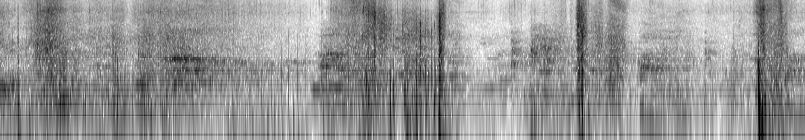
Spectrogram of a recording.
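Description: A chiropractic neck adjustment: quiet rustling of hands and body on the vinyl treatment table, with a few short sharp clicks. The loudest, near the end, fits the pop of the cervical spine joints being manipulated.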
